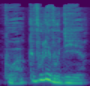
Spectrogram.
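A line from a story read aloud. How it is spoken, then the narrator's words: Monk's agitated exclamation. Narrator (French): s'écria le moine près de se trahir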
